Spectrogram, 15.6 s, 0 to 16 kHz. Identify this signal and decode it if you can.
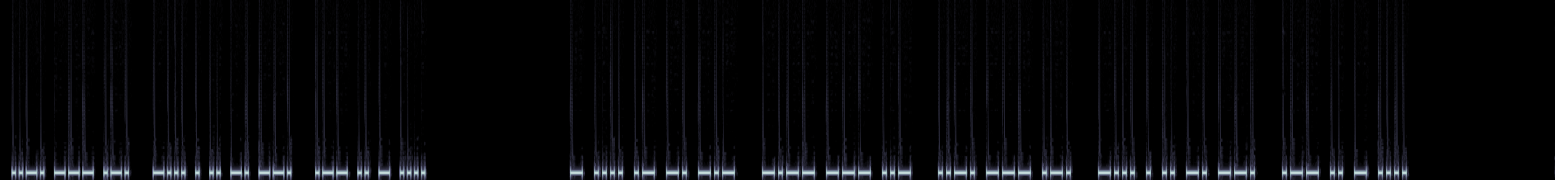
Morse code, heard as a keyed tone, about 33 wpm, 700 Hz. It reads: FOR BEING WITH THANK YOU FOR BEING WITH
